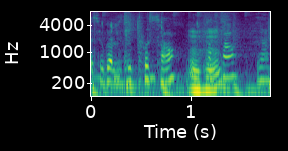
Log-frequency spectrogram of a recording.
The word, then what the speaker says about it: poussin: Chicken is my favourite thing ever, so we've got a little poussin. Poussin? Is that saying it wrong? Poussin, yeah.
